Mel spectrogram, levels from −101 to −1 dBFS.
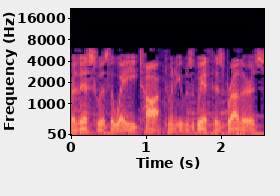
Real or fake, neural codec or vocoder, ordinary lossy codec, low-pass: real; none; MP3, 24 kbps; 7.2 kHz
